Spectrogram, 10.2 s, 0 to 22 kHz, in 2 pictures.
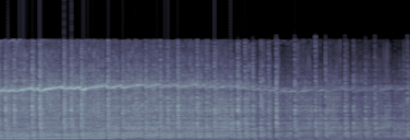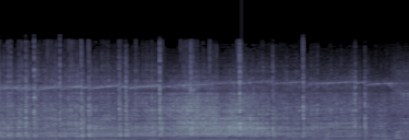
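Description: Caterpillar C-15 inline-six diesel in a 1978 Peterbilt pulling a sled at full throttle, held at a steady pitch against its rev limiter. The engine gradually fades as the truck moves away down the track.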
